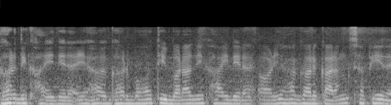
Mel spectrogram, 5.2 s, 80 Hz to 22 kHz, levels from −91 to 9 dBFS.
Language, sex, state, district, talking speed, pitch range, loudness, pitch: Hindi, male, Uttar Pradesh, Jyotiba Phule Nagar, 240 wpm, 135-150 Hz, -17 LUFS, 145 Hz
